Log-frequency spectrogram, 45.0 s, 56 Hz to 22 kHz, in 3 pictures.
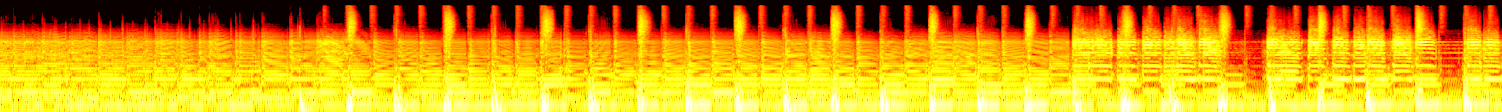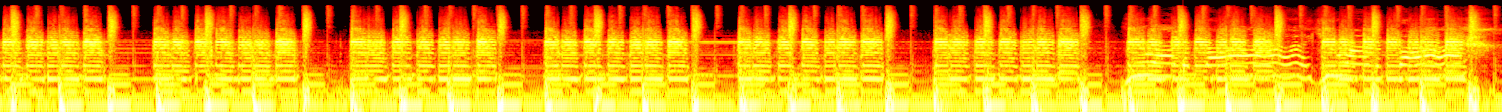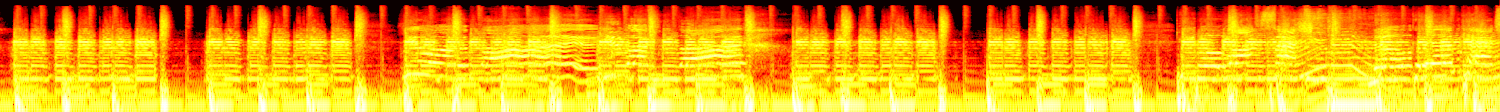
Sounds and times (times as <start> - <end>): Music: 0.0 - 45.0.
